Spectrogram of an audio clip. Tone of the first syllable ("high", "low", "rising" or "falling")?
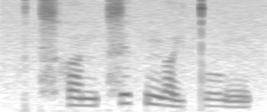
low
